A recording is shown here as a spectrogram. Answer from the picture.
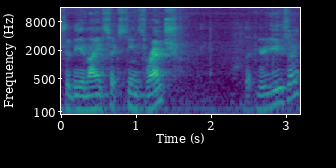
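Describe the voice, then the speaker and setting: Audible room echo surrounds a man of medium pitch speaking with an American accent. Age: 60s. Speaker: machine repair technician. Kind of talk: tutorial. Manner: casual.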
